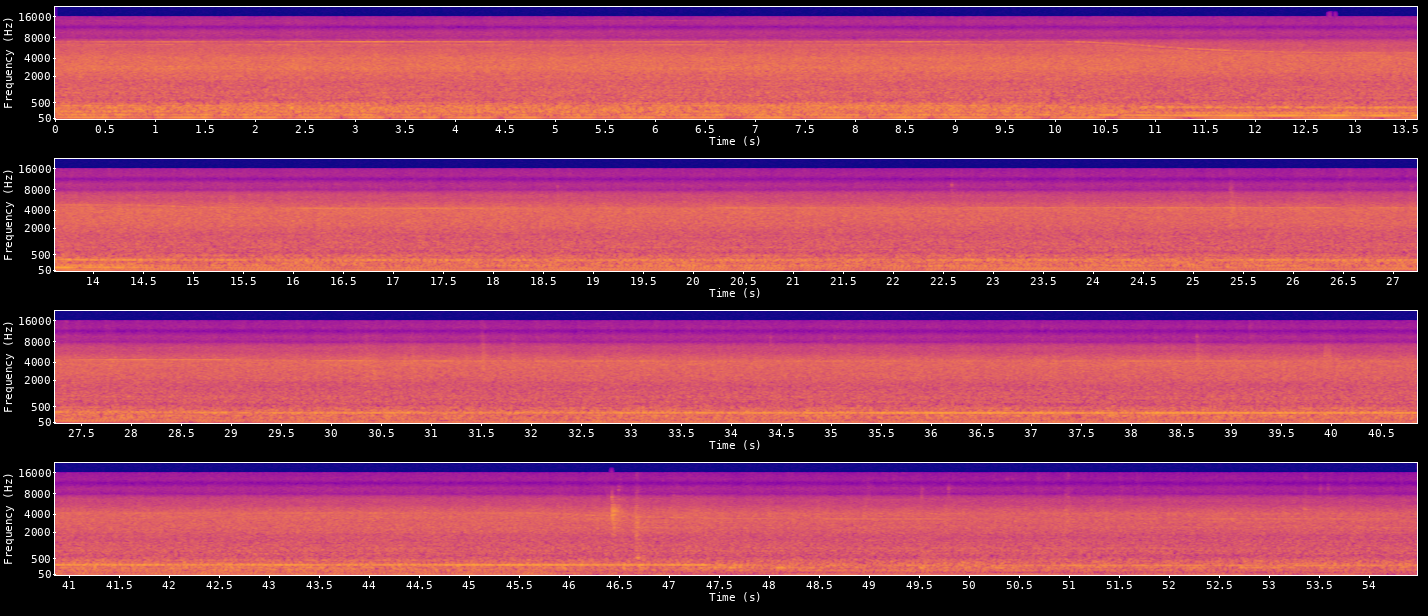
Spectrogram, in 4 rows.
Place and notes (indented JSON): {
  "title": "Zuid, Rotterdam, Netherlands - Waterbus",
  "date": "2021-08-10 13:10:00",
  "description": "Recorded using Soundman binaural mics while traveling on the waterbus",
  "latitude": "51.91",
  "longitude": "4.51",
  "timezone": "Europe/Amsterdam"
}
